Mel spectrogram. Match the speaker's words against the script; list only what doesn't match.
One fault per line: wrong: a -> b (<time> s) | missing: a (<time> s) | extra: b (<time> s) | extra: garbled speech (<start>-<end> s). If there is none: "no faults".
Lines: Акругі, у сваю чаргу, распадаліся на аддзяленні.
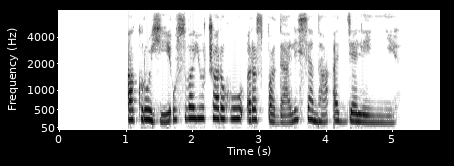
no faults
